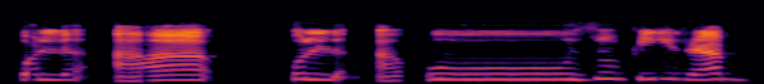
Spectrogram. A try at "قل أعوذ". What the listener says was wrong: آ الگ ہے او الگ ہے، ٹھیک ہے نا، دونوں کو مکس نہیں کریں. آ الگ پڑھ لیں. او نکال. قل میں لام میں قلقلہ نہیں ہے نا، قل کریں گے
